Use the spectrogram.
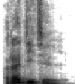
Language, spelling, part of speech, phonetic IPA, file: Russian, родитель, noun, [rɐˈdʲitʲɪlʲ], Ru-родитель.ogg
- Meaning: 1. parent 2. father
